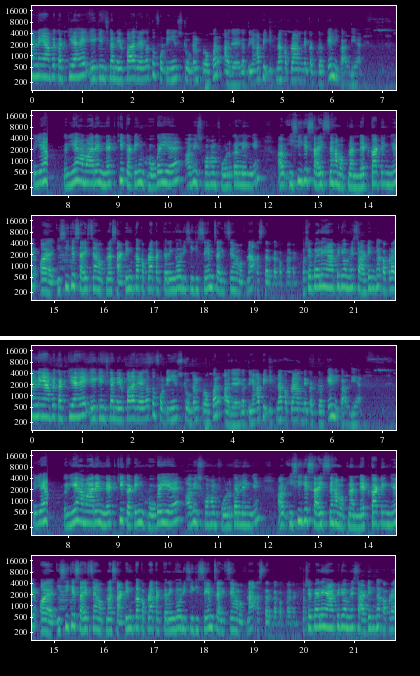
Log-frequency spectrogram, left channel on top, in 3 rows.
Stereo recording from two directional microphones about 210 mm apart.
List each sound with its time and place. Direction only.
0.0 s a woman's voice: 5° left (ahead or behind)
7.9 s a woman's voice: centre (ahead or behind)
12.2 s a woman's voice: 30° left (ahead or behind); by 19.7 s 10° left (ahead or behind)
20.0 s a woman's voice: 35° left (ahead or behind)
